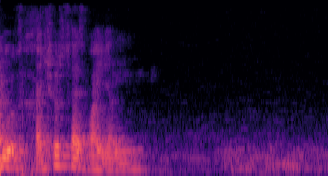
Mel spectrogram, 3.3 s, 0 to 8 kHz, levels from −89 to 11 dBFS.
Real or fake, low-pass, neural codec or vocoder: real; 7.2 kHz; none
